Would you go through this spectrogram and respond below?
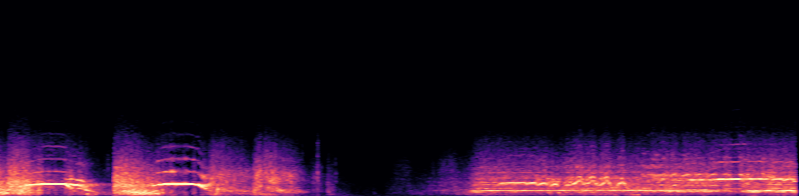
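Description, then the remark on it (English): Loud horse whinnies ring out in two shrill bursts, then fade into a brief lull before a steady, noisy rush with droning tones takes over; horses rear up at the trackside as the St. Louis Midland train pulls into a station. “Horses rear up and men cheer in the pandemonium.”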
